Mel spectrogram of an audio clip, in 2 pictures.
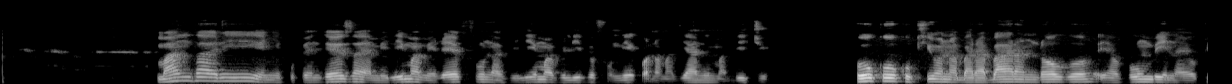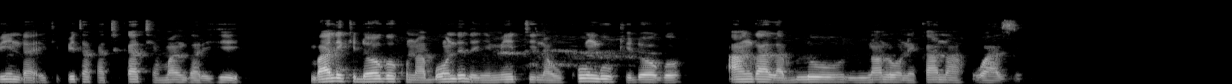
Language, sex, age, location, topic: Swahili, male, 25-35, Dar es Salaam, agriculture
